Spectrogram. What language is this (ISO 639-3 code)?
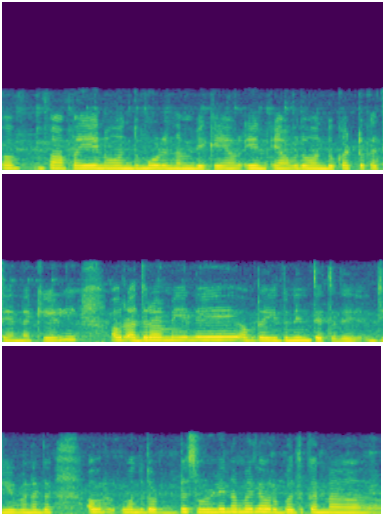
kan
